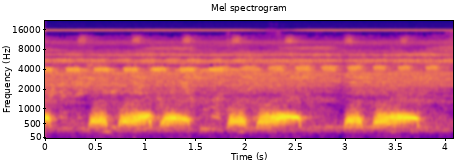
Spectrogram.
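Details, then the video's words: Night-time calling of a spotted dove: mellow low coos in a short-short-long pattern, phrases repeated about every one and a half seconds, over a steady high-pitched pulsing background sound. "เสียงนกเขาใหญ่ ขันกลางคืน"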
